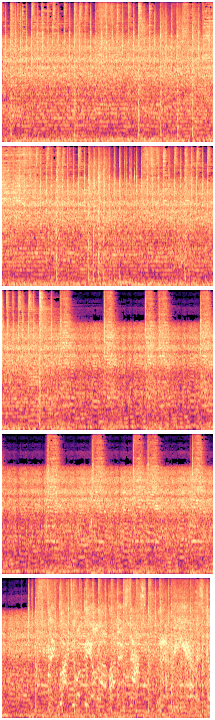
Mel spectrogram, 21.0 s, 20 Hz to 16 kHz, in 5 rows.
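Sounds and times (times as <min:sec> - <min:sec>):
bass: 0:00.0 - 0:21.0
distorted electric guitars: 0:00.0 - 0:21.0
fast drum hits: 0:00.1 - 0:09.9, 0:17.4 - 0:21.0.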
